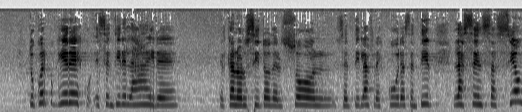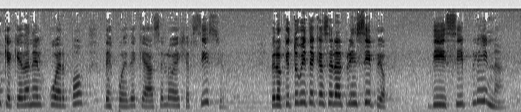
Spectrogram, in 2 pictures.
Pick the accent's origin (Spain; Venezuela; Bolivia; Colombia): Venezuela; yo soy latina, soy de aquí, de Venezuela.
